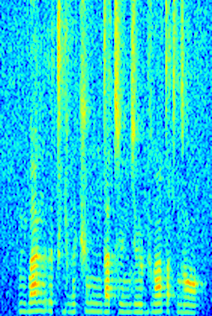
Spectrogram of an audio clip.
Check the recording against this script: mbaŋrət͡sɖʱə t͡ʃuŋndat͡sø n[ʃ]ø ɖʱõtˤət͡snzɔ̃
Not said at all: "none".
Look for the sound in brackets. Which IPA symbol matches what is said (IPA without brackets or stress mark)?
z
